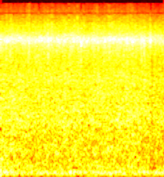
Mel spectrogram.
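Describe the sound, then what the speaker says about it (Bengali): Heavy monsoon rain pours down in Bangladesh as a dense, steady hiss of drops on surfaces, loud and unbroken, with no voices. "বুধবার ভোর থেকে মুষলধারে বৃষ্টি"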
